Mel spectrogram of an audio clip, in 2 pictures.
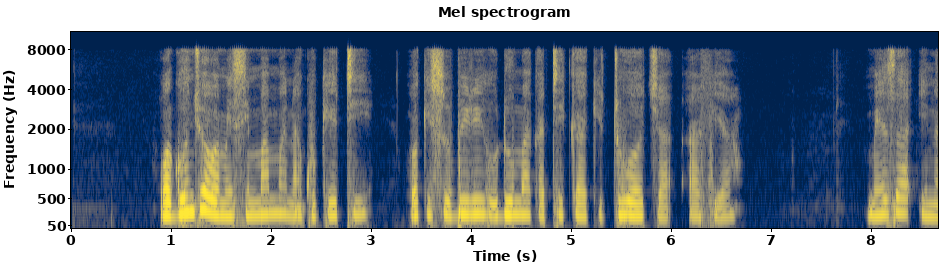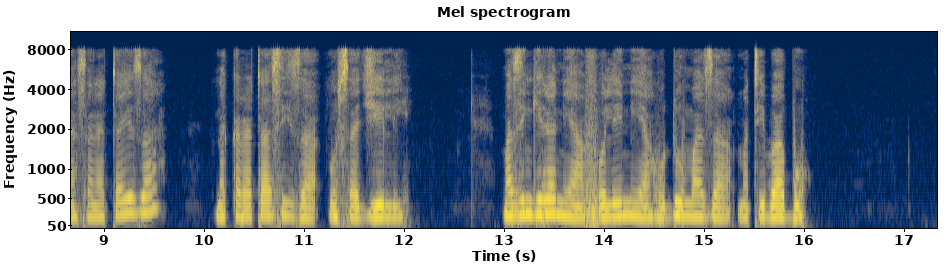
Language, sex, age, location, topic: Swahili, female, 25-35, Kisumu, health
